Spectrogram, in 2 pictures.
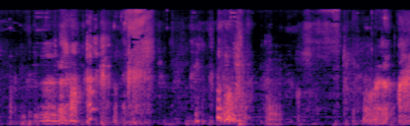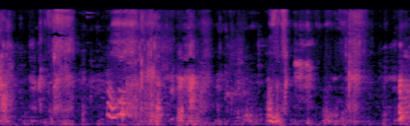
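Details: Play-wrestling between a pug named Walter and a husky named Rhett Butler: quieter, gravelly growls and snorts rise and fall in uneven bouts of roughly one to two seconds, with scuffling between them, recorded indoors.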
